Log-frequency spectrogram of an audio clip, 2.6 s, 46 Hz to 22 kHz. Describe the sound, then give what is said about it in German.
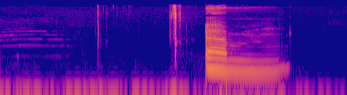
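A cat gives one loud, drawn-out meow that slides downward in pitch, preceded by a faint, thin whine and a brief click. “die Geräusche hört man dann auch von Nelly. Nur So soll zehn es sein. Oktaven, 10 Oktaven höher. Wirklich so. Ja, miau.”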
